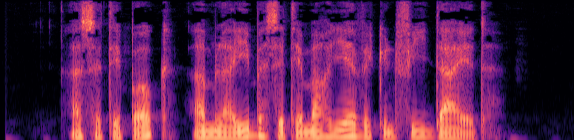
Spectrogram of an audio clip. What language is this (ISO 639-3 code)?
fra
